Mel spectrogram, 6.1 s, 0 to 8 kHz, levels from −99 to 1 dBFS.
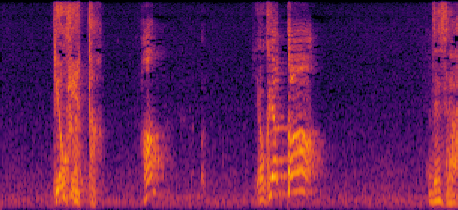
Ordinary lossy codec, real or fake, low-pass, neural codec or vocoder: none; real; none; none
